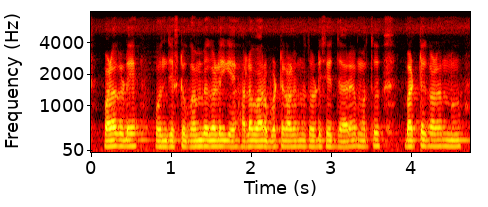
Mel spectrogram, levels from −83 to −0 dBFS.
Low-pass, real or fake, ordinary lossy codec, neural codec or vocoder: 7.2 kHz; real; none; none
